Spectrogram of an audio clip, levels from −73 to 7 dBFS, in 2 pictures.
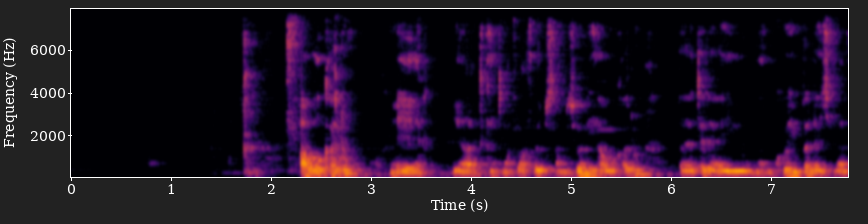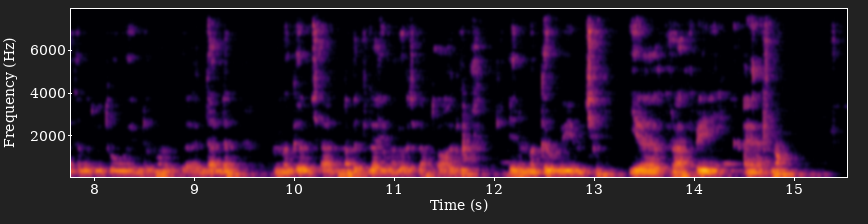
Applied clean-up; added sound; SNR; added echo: none; none; none; reverberation time 0.4 s.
